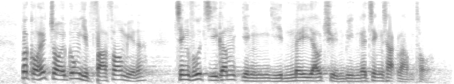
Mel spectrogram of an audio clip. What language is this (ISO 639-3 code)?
yue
